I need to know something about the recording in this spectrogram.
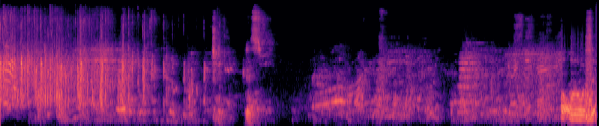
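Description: A choir of young men and women sings together through loudspeakers.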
